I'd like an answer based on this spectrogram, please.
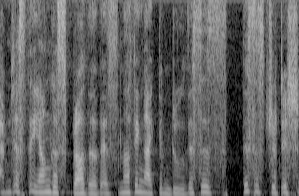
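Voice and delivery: resigned, quiet mutter, barely voiced. Recalling a father answering a mother's late-night plea, low muttering voice. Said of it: "in a low voice, muttering".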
